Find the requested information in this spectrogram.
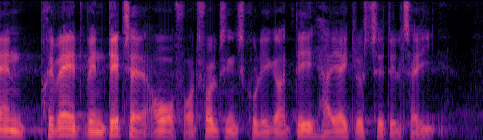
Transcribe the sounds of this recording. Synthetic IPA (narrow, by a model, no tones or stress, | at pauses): enpʰʁiʋɛ̰ːd̥ʋend̥et͡sʰæɒʊ̰ɐfɒed̥fɒ̽lɡ̥ne̝ŋskʰo̝le̝ːɡ̥æɒd̥e̝ɦɑ̈jɑ̈e̝ɡ̥əløsd̥t͡sʰe̝læd̥e̝lt͡sʰɛ̰ːi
